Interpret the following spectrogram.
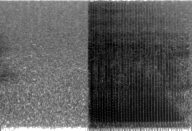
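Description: Near silence, then about a second in a sudden rasping, rattling noise that fades away.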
